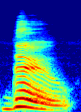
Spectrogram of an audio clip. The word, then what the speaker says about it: though: you can see the the word starts with the th and the pronunciation of this will be the the so my tongue is between my dentures my teeth the okay so the the is the first sound and though will be the correct pronunciation i know many students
